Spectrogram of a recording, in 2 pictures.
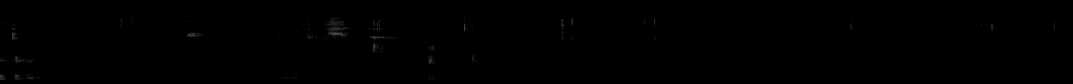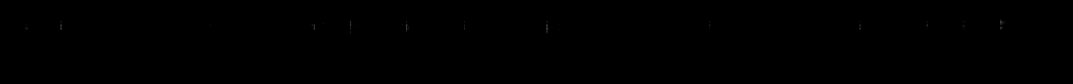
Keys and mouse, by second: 2.4-5.5 middle drag, 5.5-7.2 drag, 7.4 Tab, 10.9 middle click, 11.9 middle click, 13.1 middle click, 14.1 middle click, 16.4 Tab, 17.0 Tab.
